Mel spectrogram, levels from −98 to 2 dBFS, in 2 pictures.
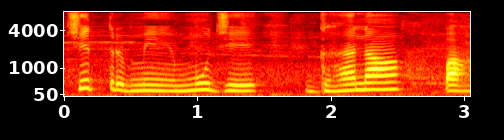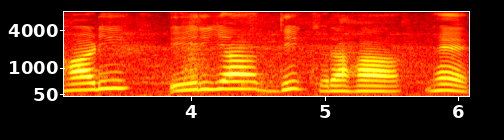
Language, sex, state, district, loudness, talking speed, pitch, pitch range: Hindi, female, Madhya Pradesh, Katni, -18 LUFS, 90 wpm, 215 Hz, 195-245 Hz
